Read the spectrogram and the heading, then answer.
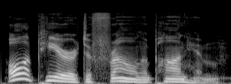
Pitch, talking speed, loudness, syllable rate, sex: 130 Hz, 155 wpm, -15 LUFS, 3.7 syllables/s, male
